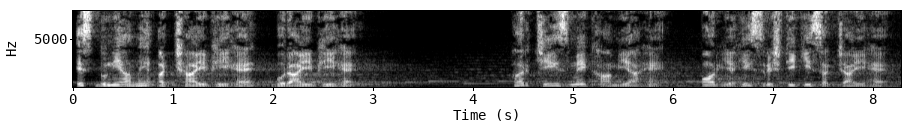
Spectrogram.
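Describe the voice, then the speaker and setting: A man's voice: lowish voice, very animated, slow, a little mellow. A man voicing a proud elderly male court scholar who speaks with formal reverence to an emperor. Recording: long hall reverb with music bed.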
